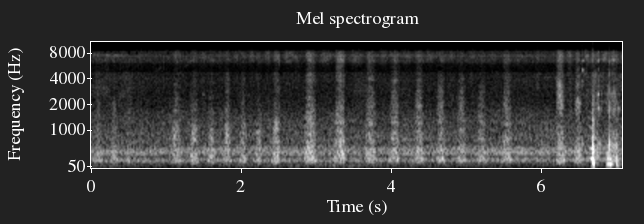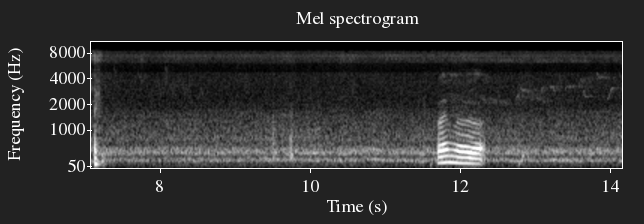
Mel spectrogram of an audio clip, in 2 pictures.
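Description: Honeybees buzzing steadily in an open hive, with a run of quick puffs from a bellows smoker over the frames in the first few seconds, about two or three a second. A cluster of sharp knocks comes about seven seconds in, and a brief, louder hum near the end.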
